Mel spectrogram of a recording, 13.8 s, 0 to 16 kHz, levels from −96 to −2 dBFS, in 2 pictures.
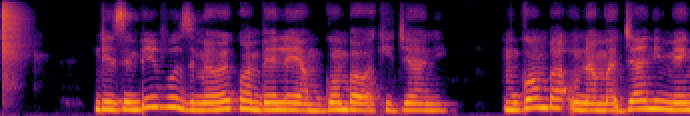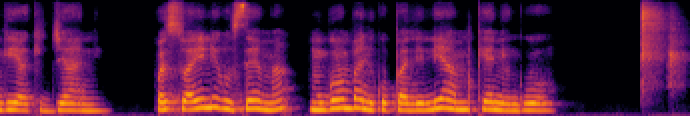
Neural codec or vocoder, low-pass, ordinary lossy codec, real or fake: autoencoder, 48 kHz, 32 numbers a frame, DAC-VAE, trained on Japanese speech; 14.4 kHz; AAC, 48 kbps; fake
